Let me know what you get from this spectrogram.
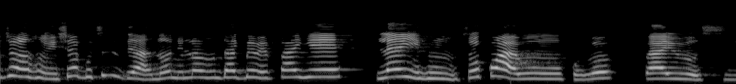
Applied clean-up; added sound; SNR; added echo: none; none; none; none.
